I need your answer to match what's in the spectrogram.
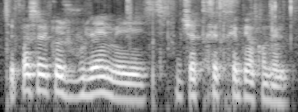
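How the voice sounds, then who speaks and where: Mellow-voiced man muttering through card openings. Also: a little fast, slight background noise. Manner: reads card names aloud, stammers, bursts into excited exclamations; holds back from shouting, keeps voice low at night. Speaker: YouTuber opening trading cards. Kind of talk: casual card-opening commentary.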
